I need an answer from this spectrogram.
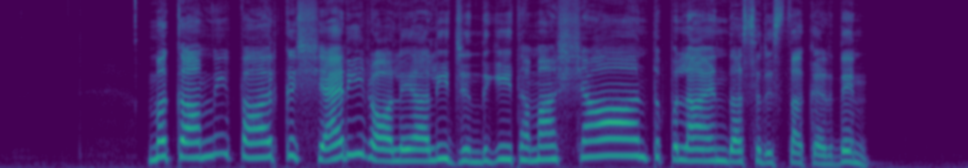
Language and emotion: Dogri, happy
